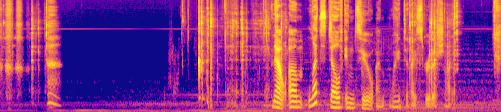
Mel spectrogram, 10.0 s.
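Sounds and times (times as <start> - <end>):
person drinking water: 3.4 - 4.6
speech: 5.4 - 9.2.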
